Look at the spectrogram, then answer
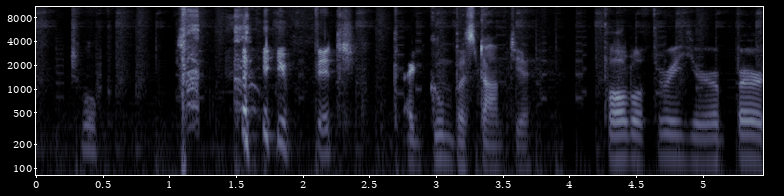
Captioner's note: laughs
